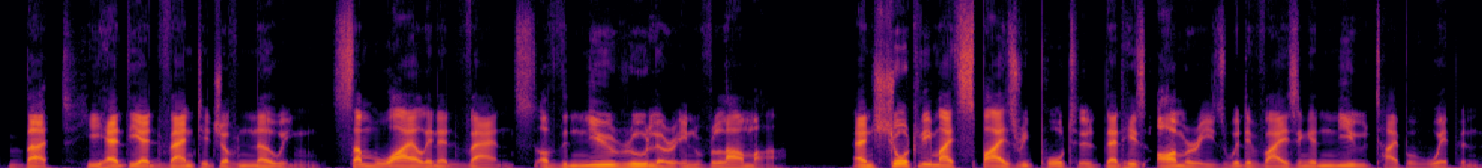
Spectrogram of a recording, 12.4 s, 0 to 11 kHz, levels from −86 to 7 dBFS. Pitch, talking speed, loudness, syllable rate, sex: 90 Hz, 155 wpm, -23 LUFS, 4.5 syllables/s, male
